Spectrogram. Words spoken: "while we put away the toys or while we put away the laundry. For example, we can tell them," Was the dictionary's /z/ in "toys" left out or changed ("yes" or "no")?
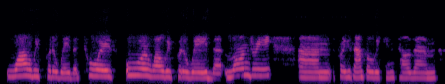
no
